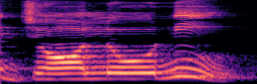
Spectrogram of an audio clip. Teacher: বিষমী ভবনের ফলে দন্তন্য ধ্বনি ল ধ্বনিতে পরিণত হচ্ছে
